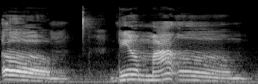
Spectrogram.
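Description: A woman's voice: medium pitch, drawn-out words, echoey room, a little hiss or hum. Slangy woman in her late thirties. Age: 30s. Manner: animated, slangy, swears freely. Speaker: podcast co-host. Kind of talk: casual chat.

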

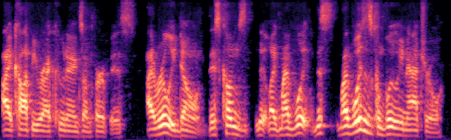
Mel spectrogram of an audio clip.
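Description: Man, casual podcast chat, laughs a lot, restarts sentences, dull lo-fi recording, mid-pitched voice. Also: lively intonation, fairly quick, a little mellow. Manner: laughs often, repeats words when starting sentences. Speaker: podcast co-host. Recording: dull lo-fi audio.

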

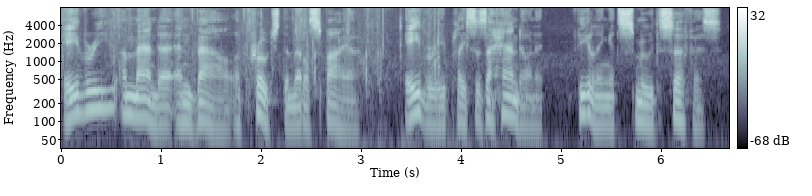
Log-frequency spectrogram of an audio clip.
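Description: Male audio drama narrator: lowish register, scripted dramatic storytelling, heavy musical bed. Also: lively intonation, normal speed, over music.

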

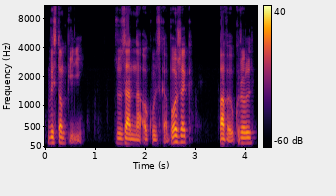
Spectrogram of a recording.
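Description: A man's voice: medium pitch, a little slow. A man narrating a scripted children's fairy tale as a storyteller.

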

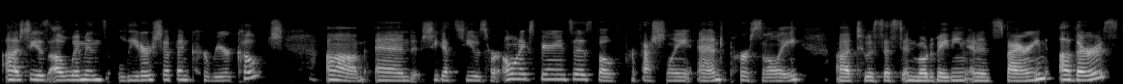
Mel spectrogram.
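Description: A woman's voice: medium pitch, steady tone, moderate pace, a bit bright. Woman, podcast co-host, rambling, laughs a lot, casual, video call. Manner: chatty, rambling, laughs often. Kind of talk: casual conversational interview.

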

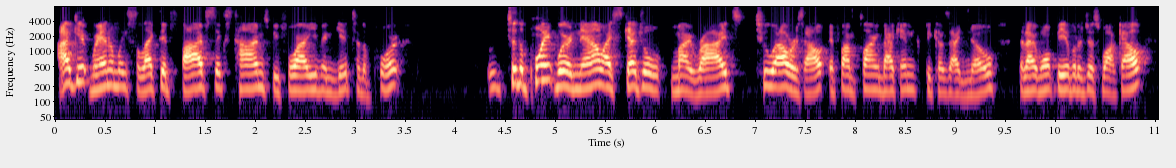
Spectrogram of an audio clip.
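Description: An American man telling comic stories in casual conversation, animated and emphatic, repeating phrases for effect. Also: a little high, brisk, lo-fi sound. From United States. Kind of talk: comedic storytelling in casual chat.

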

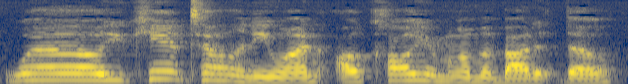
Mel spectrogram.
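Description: Storybook role: encouraging, persuasive male teacher read by a woman, slightly hoarse, gentle delivery. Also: medium pitch, moderate pace, dull audio, lightly acted. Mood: coaxing.

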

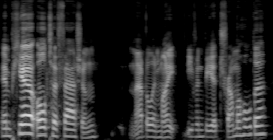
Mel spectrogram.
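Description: A woman's voice: sits low, animated, normal speed, clean tone. A woman reading a scripted first-person story in a literary, dramatic storytelling manner. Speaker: podcast host and narrator.

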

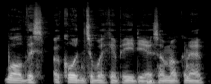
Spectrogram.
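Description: Easygoing low-voiced man co-hosting. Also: steady tone, rapid-fire, a little mellow, breathy edge, no room sound, clean studio sound. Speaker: podcast co-host. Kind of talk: casual chat.

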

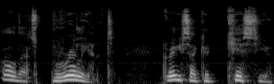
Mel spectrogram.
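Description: A man's voice: high voice, animated, measured pace, a little mellow, slightly rough, pitched above the performer's own voice, heavily acted. A man voicing a sweet, easily flustered male alien engineer in an audiobook story, earnest and innocent. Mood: delighted. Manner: earnest, hesitant when flustered.

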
